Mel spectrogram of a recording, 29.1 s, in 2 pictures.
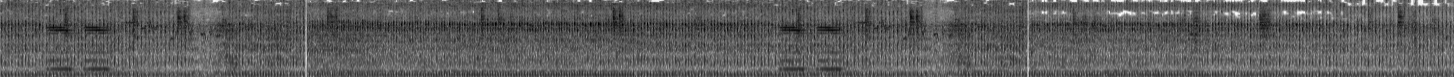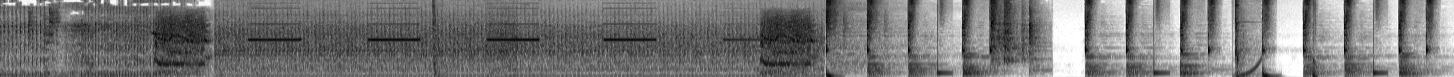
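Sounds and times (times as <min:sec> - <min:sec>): tractor engine running: 0:00.0 - 0:25.0
reversing alarm beeping: 0:17.0 - 0:17.6, 0:18.2 - 0:18.8, 0:19.4 - 0:20.0, 0:20.6 - 0:22.6.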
